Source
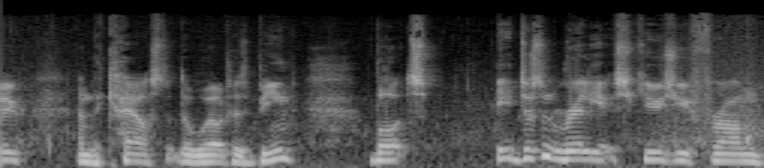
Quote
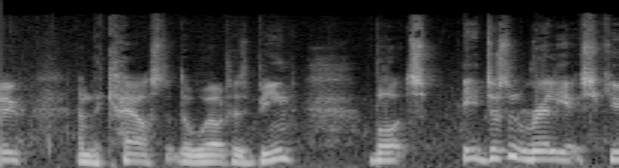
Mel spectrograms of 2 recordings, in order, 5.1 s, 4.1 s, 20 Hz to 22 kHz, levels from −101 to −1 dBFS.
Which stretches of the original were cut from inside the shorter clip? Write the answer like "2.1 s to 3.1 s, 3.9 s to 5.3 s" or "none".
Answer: 3.0 s to 3.2 s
